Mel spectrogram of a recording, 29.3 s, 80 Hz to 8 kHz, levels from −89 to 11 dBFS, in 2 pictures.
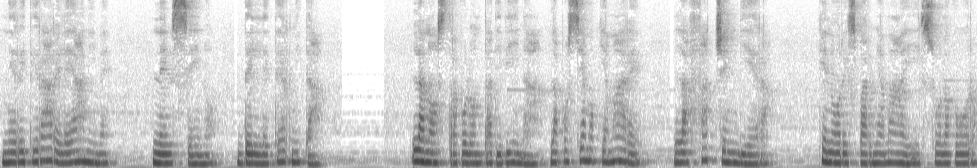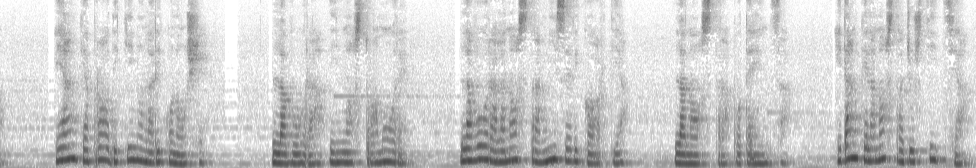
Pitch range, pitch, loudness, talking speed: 160-190 Hz, 170 Hz, -26 LUFS, 100 wpm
